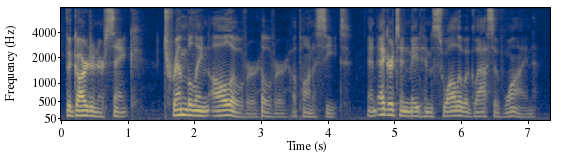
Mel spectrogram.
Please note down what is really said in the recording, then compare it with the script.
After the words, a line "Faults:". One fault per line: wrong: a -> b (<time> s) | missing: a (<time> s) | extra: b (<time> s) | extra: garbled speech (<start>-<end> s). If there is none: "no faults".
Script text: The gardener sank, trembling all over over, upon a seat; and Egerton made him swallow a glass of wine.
The gardener sank, trembling all over over, upon a seat; and Egerton made him swallow a glass of wine.
Faults:
no faults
